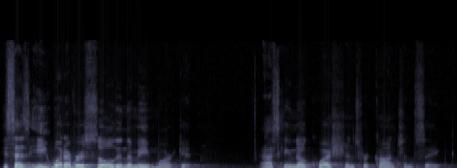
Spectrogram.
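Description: A man preaching a sermon as pastor, working through scripture and acting out quoted speech in lively voices. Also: a little high, fairly quick. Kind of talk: expository sermon. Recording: long reverb in a large hall.

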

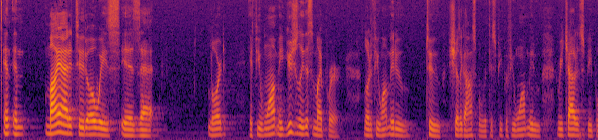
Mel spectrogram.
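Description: A man, a pastor, tells a personal story in a conversational, halting sermon style, often acting out the dialogue. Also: mid-range voice, darkish tone. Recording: echoey hall with long reverb.

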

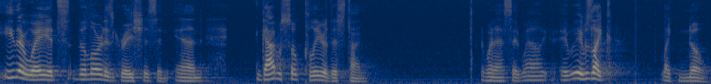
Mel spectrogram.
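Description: A man, a pastor, tells a personal story in a conversational, halting sermon style, often acting out the dialogue. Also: medium pitch, dark tone. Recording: echoey hall with long reverb.

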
